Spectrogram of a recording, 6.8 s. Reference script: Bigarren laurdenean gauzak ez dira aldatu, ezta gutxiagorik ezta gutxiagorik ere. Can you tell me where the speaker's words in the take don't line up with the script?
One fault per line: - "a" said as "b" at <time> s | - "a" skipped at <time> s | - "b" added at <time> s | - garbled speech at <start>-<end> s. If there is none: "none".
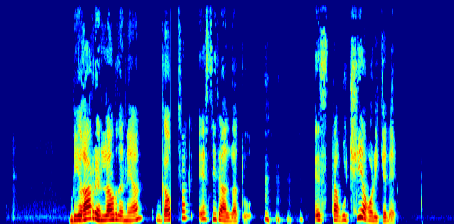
- "ezta gutxiagorik" skipped at 5.8 s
